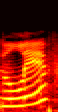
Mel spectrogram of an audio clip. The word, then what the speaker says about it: live: my father owns excellent but with the word live we have a shorter sound it's it live in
